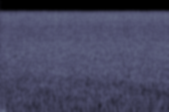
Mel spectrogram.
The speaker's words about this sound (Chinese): 大家应该可以听到这个瀑布的声音了。在瀑布跟前一站呢，水的这个温度以及风呢一吹，这块呢还是比较凉爽的。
